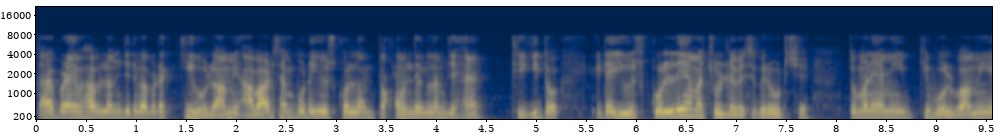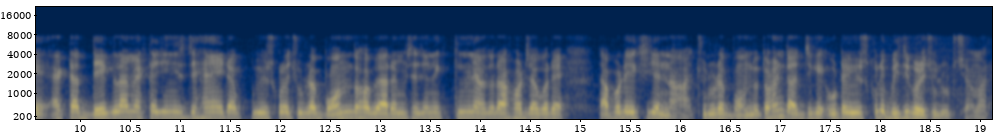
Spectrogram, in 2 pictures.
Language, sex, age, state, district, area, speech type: Bengali, male, 60+, West Bengal, Nadia, rural, spontaneous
